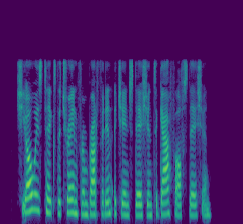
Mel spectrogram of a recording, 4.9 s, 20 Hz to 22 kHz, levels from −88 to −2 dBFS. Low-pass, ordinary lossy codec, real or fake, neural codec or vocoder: 7.2 kHz; none; fake; codec, 16 kHz, 2 kbps, X-Codec, WavLM features, trained on Multilingual LibriSpeech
